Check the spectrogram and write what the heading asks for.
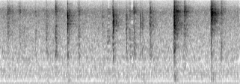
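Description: Typing on a computer keyboard: several irregular key clicks spread over two seconds.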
